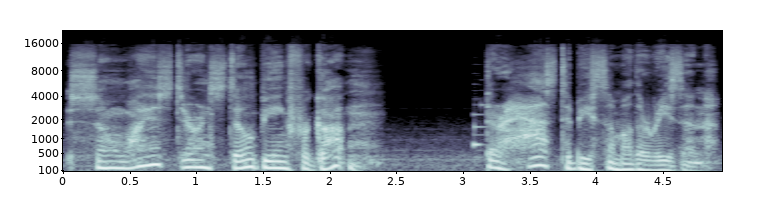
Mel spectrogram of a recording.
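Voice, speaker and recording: Thoughtful young alchemist in a game, calm and measured, faint noise behind. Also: male voice, on the high side. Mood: pensive. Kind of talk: video game character acting.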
